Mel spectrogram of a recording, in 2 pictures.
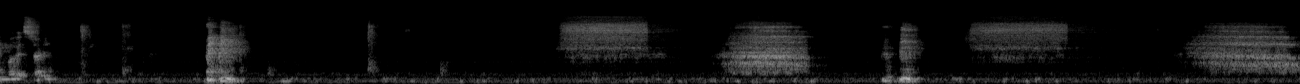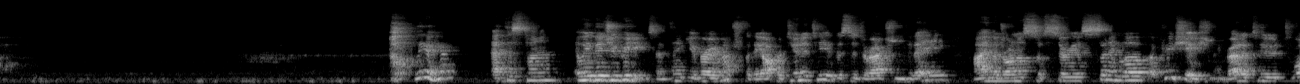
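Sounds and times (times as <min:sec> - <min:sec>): man breathing deeply: 0:05.6 - 0:08.3, 0:09.6 - 0:11.2, 0:11.8 - 0:13.4.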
